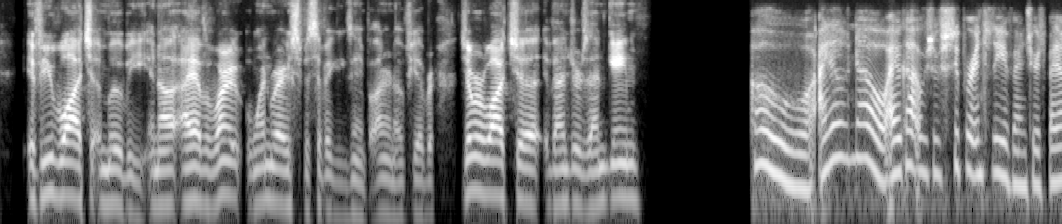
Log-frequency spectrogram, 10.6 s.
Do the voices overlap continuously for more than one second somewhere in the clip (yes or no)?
no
